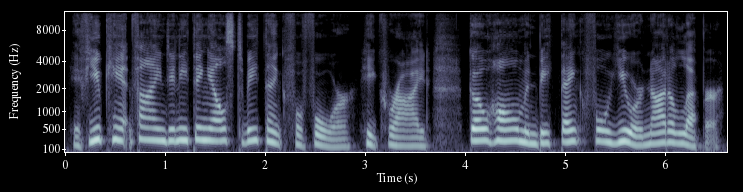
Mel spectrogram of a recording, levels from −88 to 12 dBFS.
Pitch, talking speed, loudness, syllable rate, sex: 210 Hz, 200 wpm, -17 LUFS, 4.8 syllables/s, female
